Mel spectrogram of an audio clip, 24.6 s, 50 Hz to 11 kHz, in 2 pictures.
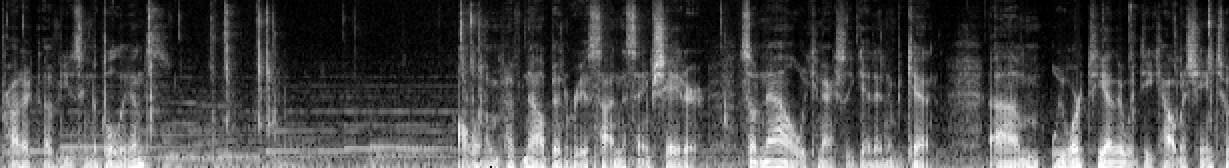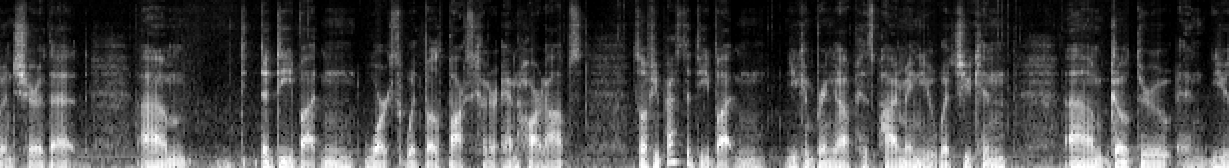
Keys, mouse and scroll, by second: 0.1 click, 2.6 alt+m, 3.4 click, 4.7 alt+a, 5.3-7.4 middle drag, 8.4 click, 10.7 middle click, 12.1 d, 15.3 click, 17.8-19.8 scroll down 1.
